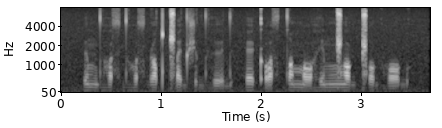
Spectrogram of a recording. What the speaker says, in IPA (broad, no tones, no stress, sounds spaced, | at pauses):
ɘ m dʱ ɒ s dʱ ɔ s ɡ ɒ tˤ ǁ ɛ d ʃ ə ɡ dʱ ɘ d | ɛ kʼ ɔ s tˤ ɘ m ɔ ɦ e m ŋ͡ǁ ɒ ɡ ǁ ɔ ɡʱ ɔ ɡ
